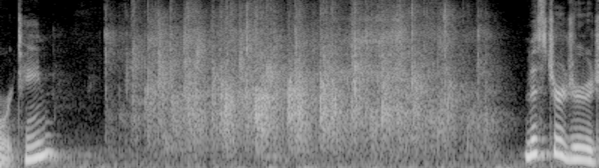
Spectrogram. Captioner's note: audience clapping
